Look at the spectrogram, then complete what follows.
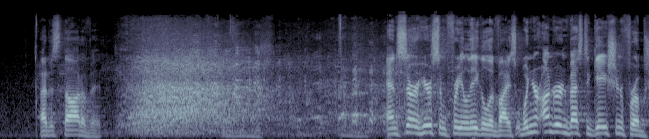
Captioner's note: laughter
